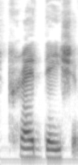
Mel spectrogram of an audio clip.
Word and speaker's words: predation: people mispronounce that so it's predation like nation but pred in front of it and just describes any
